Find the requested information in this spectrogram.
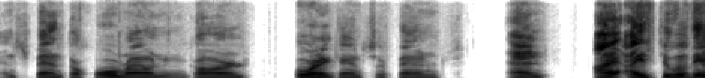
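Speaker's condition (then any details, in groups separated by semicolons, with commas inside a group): Cerebral palsy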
